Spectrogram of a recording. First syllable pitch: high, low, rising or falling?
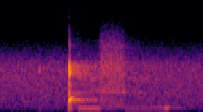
high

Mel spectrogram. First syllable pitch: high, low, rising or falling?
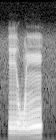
low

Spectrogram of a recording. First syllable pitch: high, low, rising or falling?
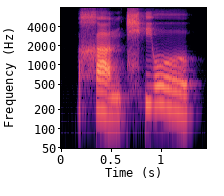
low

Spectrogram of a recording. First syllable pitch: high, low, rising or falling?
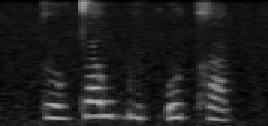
low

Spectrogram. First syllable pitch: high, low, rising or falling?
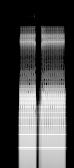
high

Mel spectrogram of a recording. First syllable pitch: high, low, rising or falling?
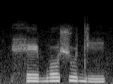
high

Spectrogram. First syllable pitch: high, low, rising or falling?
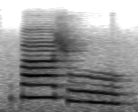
high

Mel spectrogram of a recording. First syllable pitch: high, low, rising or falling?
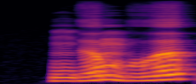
rising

